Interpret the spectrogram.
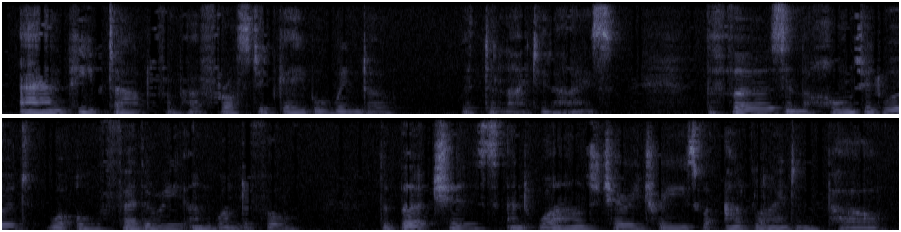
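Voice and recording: Slowly and with ordinary pitch variation, a woman speaks at an extremely low pitch, her tone dark and mellow with a slightly husky edge.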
